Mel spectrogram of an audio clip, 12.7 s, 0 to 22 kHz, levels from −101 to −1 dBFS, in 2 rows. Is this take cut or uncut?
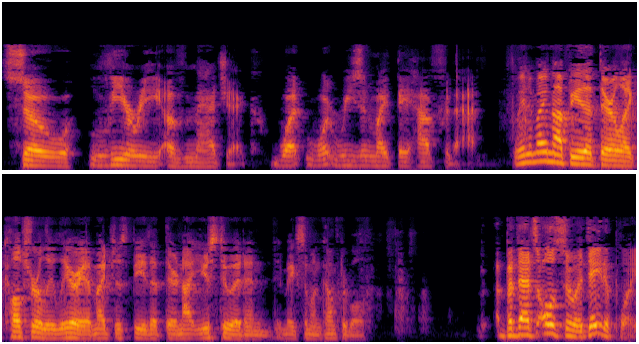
uncut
